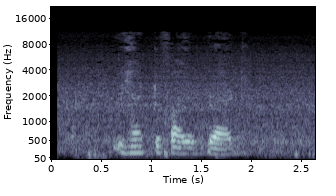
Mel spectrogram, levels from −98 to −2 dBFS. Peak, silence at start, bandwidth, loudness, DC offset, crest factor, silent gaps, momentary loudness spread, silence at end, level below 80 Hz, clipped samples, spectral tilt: -14 dBFS; 0.05 s; 11.5 kHz; -32 LUFS; under 0.1%; 18 dB; none; 18 LU; 0 s; -70 dBFS; under 0.1%; -6.5 dB/octave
